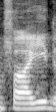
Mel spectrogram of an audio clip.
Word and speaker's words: Feige: Yeah, Kevin Feige, the big man.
